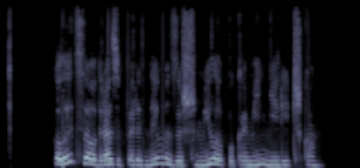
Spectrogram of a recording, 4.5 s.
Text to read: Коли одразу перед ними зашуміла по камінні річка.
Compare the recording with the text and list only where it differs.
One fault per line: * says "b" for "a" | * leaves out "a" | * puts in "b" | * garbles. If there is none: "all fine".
* puts in "це"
